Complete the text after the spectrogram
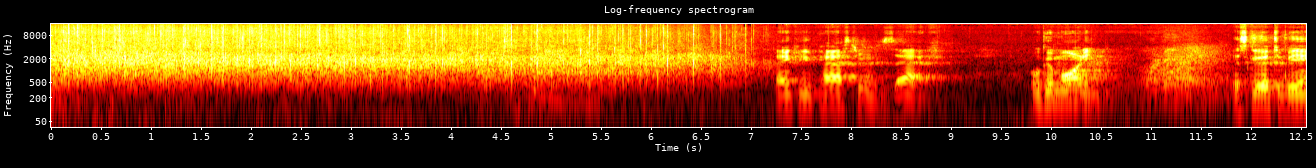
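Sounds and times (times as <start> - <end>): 
church congregation applauding a pastor at a morning service: 0.0 - 7.3
speech: 7.3 - 9.0, 9.8 - 10.6, 11.8 - 12.5.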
